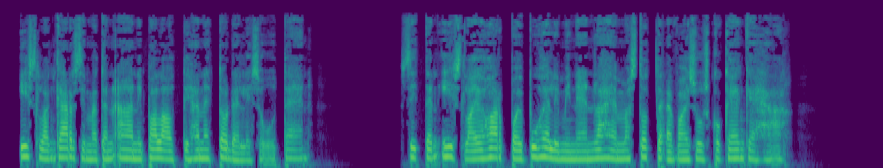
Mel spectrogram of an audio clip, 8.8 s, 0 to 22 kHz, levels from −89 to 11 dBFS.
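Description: A burst of packet loss hits at 6.61 to 6.70 s. Several consecutive packets never arrived in time. The receiver stretched the last sound for about 54 ms, fading it down. Playback then resumes later, with about 60 ms of audio missing.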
